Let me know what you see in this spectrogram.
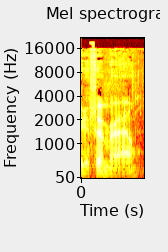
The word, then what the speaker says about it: Ephemerisle: When I looked at it, it took me a second, and I think I'm pronouncing it correctly, right? That's right, ephemerisle.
